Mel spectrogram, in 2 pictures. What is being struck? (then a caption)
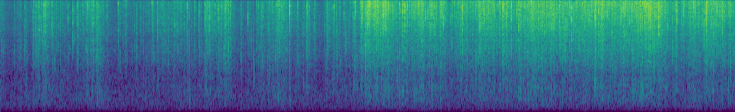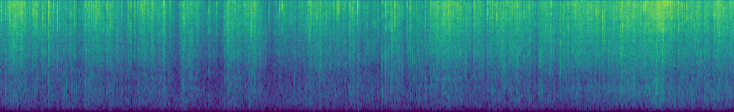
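Thin plastic bag holding plastic candy wrappers. Fingertips crumple and squeeze a small, clear, thin plastic bag that is partly full of hollow red-and-white plastic candy wrappers, held on a cushioned chair seat. Sparse, soft crinkles in the first few seconds give way to a louder, dense stream of bright, crackling crinkles that continues to the end.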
